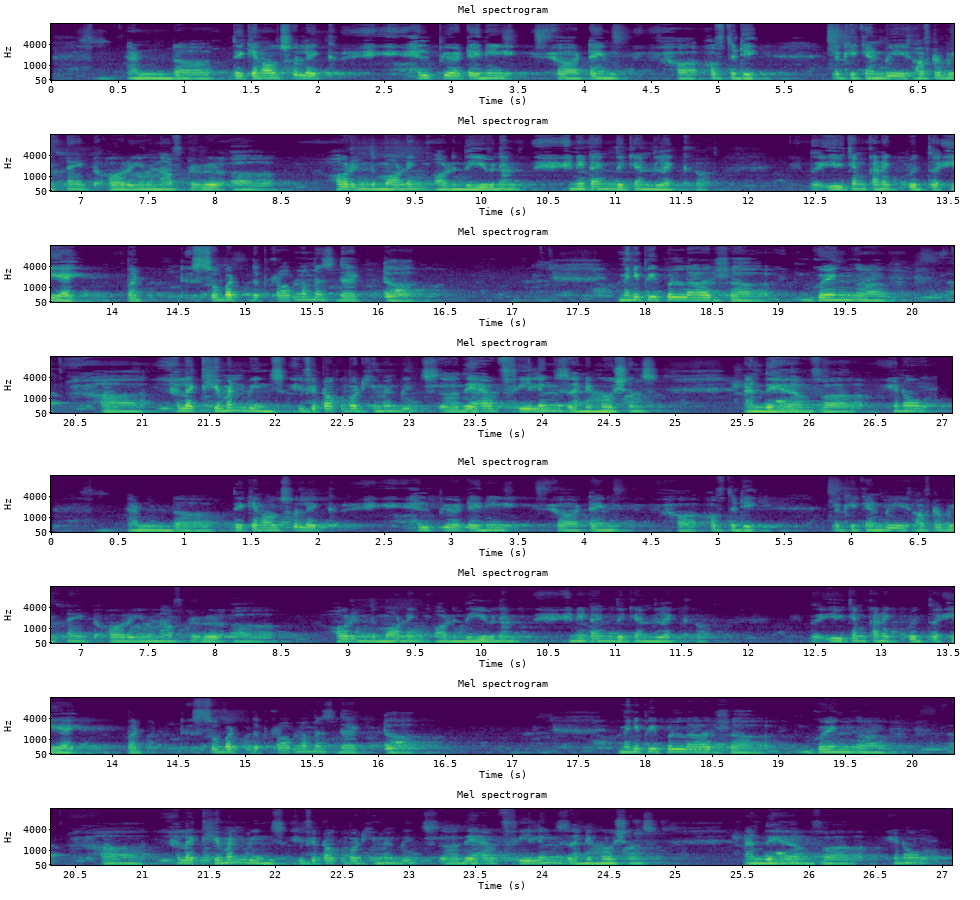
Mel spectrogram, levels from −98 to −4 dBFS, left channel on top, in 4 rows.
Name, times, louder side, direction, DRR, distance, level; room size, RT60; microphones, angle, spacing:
voice 1, 0.6-2.0 2.3-3.5 3.7-4.3 4.7-5.3 5.8-8.4 8.9-11.7 12.5-13.7 14.1-14.2 14.6-16.3 17.6-24.9 25.5-26.9, left 3 dB, 85° left, 9 dB, 1.4 m, -31 dB
25.5 x 24.5 x 7.6 m, 0.83 s
head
